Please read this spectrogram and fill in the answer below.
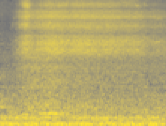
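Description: A slow inhale through one nostril, the other held shut, in alternate nostril breathing: a faint, steady airy hiss lasting nearly two seconds.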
